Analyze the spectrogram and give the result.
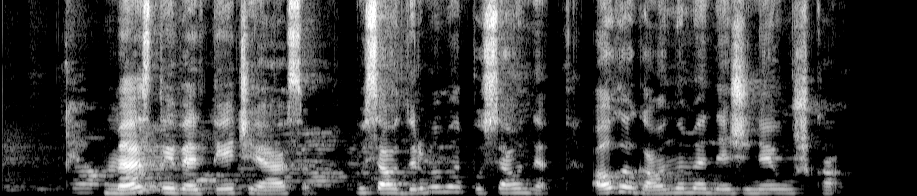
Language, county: Lithuanian, Kaunas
